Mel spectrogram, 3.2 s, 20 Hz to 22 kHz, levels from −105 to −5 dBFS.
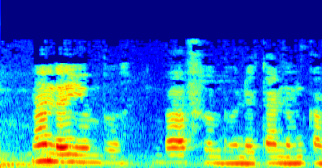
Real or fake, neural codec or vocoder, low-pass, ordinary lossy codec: real; none; 10.8 kHz; MP3, 32 kbps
